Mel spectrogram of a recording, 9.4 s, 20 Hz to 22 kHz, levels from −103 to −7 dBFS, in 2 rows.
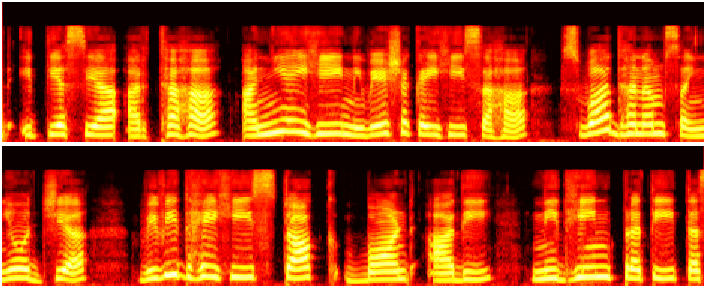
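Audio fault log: throughout Nellymoser compression: the speech has a rough, hissy halo and a smeared, underwater quality, likely from the Nellymoser Asao codec at a rate that fits 44 kbps, which fills bit-starved bands with noise. A spectrogram shows speckled, blocky texture and nothing above 10.6 kHz.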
